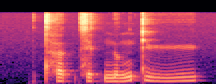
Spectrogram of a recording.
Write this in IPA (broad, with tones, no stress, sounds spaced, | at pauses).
t̪ʰ ɐ˨ k̚ s ɪ˨ k̚ n̪ ʊ˨˥ ŋ t̪ yː˨˧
